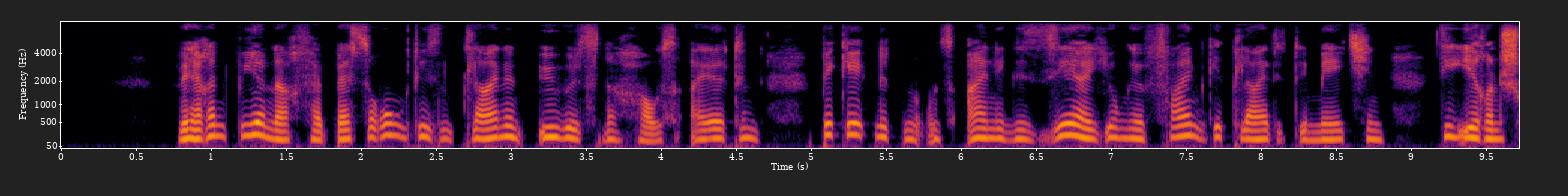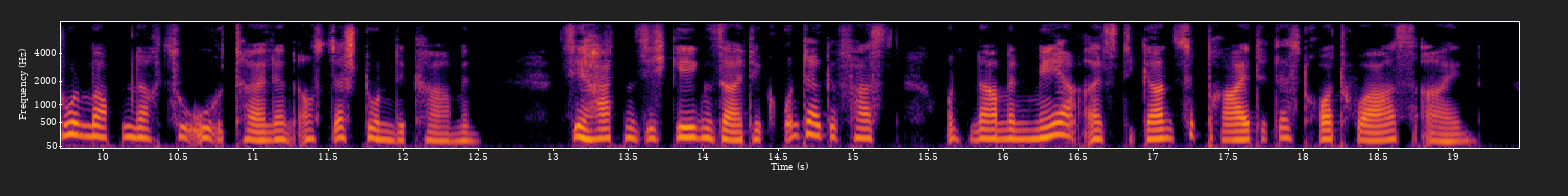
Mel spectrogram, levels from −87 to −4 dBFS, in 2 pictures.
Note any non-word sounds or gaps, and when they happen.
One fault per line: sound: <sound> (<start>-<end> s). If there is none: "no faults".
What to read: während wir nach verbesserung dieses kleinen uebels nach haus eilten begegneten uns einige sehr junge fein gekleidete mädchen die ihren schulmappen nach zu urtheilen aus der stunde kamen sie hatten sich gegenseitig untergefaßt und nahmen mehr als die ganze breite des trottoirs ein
no faults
